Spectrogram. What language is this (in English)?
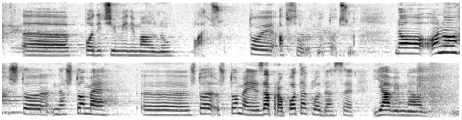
Croatian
